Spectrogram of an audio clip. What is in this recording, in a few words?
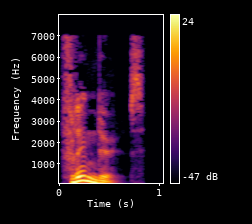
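"flinders", British English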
